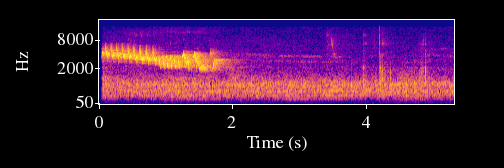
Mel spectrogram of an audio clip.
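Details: Common chaffinch singing one phrase: a fast series of high repeated notes dropping in steps, ending in a short flourish after under two seconds, then quiet background with a few faint ticks.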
